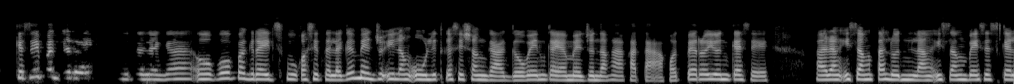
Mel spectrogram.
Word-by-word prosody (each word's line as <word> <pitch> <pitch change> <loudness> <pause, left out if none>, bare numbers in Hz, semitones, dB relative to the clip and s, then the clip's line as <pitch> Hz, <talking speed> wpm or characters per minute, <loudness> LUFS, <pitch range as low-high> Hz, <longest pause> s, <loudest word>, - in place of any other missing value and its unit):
Kasi 315 +2 -1
pag 355 -4 0
sa 290 - -3
rides 280 -1 -4 0.2
po 240 - -11
talaga, 230 0 -3 0.2
opo, 240 +1 0
pag 270 -3 +1
rides 230 -2 +2
po 240 - -1
kasi 230 +2 0
talaga 220 +4 0
medyo 255 -5 +3
ilang 235 -1 +1
ulit 225 0 +1
kasi 230 +1 0
siyang 220 -2 +1
gagawin 195 +2 0
kaya 200 -2 +3
medyo 200 0 +1
nakakatakot. 190 -1 -4
Pero 230 0 +2
yun 230 -1 +2
kasi 200 -4 -1 0.5
parang 220 +1 +3
isang 230 0 +3
talon 220 -2 +3
lang 200 -2 +1
isang 220 +1 0
beses 220 +1 0
ka 220 -1 +1
225 Hz, 185 wpm, -23 LUFS, 210-235 Hz, 0.5 s, medyo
